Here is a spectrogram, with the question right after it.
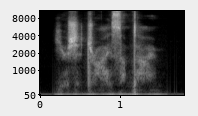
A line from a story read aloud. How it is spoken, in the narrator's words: Ryan whispered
